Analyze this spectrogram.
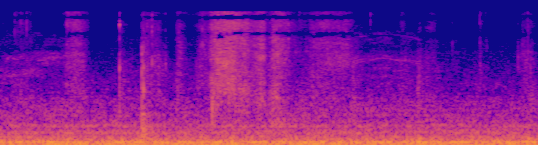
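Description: Fabric rustles and crinkles as hands handle it.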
